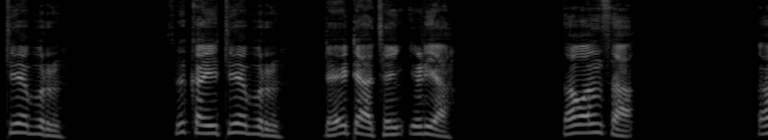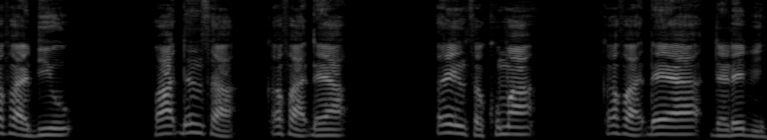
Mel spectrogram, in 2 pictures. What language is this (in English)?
Hausa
